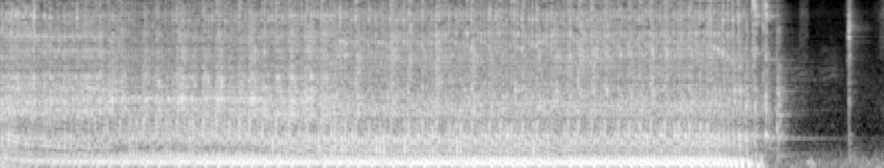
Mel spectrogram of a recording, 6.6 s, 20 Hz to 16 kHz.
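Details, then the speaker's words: Craftsman Mini Tiller 536.797500 small two-stroke, after repair and tuning: loud buzzy run holding a steady, even speed for several seconds before switch-off; running properly. "so yeah oh it runs tuning time and tuned"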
